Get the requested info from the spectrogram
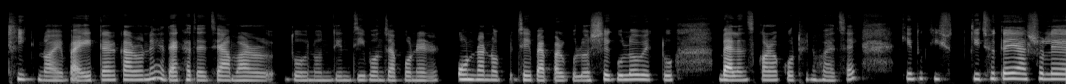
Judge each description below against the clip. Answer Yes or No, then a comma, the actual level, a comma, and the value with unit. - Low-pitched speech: No, high, 205 Hz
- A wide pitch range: No, average, 2.9 semitones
